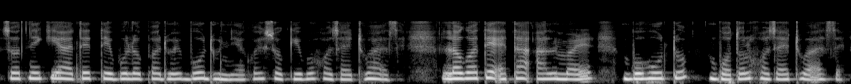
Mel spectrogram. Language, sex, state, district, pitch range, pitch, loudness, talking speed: Assamese, female, Assam, Kamrup Metropolitan, 245-270 Hz, 255 Hz, -15 LUFS, 135 wpm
